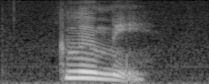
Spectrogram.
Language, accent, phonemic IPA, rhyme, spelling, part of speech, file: English, General American, /ˈɡlumi/, -uːmi, gloomy, adjective / noun, En-us-gloomy.ogg
- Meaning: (adjective) 1. Not very illuminated; dim because of darkness, especially when appearing depressing or frightening 2. Suffering from gloom; melancholy; dejected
